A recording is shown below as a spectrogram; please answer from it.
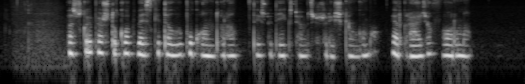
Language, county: Lithuanian, Kaunas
